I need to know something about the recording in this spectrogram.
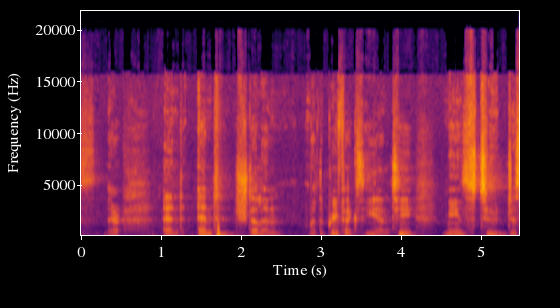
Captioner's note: speaks foreign language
